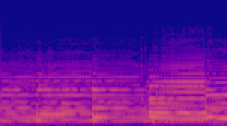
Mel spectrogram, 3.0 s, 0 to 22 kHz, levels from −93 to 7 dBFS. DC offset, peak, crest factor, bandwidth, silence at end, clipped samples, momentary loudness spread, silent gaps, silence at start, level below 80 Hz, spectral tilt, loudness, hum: under 0.1%; -24 dBFS; 14 dB; 9.4 kHz; 0 s; under 0.1%; 6 LU; none; 0 s; -74 dBFS; -7 dB/octave; -38 LUFS; none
